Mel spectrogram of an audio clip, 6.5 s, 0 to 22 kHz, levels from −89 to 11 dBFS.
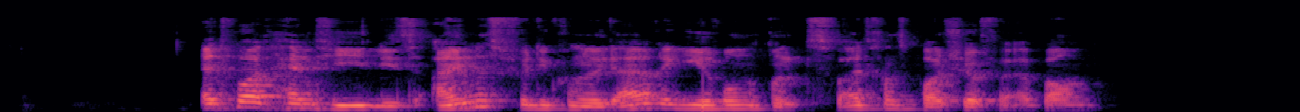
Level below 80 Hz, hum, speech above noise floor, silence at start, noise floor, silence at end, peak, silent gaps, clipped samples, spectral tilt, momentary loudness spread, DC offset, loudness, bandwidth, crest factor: -66 dBFS; none; over 64 dB; 1 s; under -90 dBFS; 1.05 s; -10 dBFS; none; under 0.1%; -5.5 dB/octave; 8 LU; under 0.1%; -27 LUFS; 11.5 kHz; 18 dB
